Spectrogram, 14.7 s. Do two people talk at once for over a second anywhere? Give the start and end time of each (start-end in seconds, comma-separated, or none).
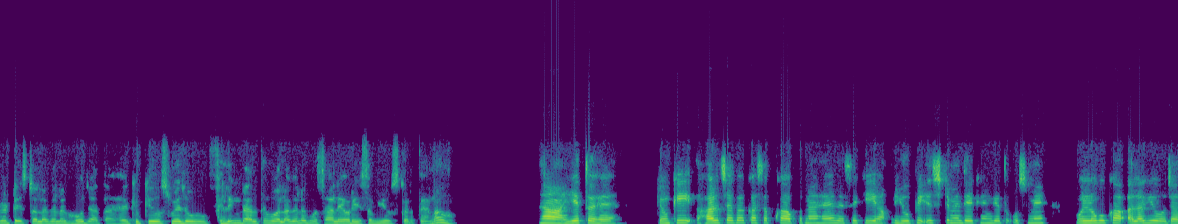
none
